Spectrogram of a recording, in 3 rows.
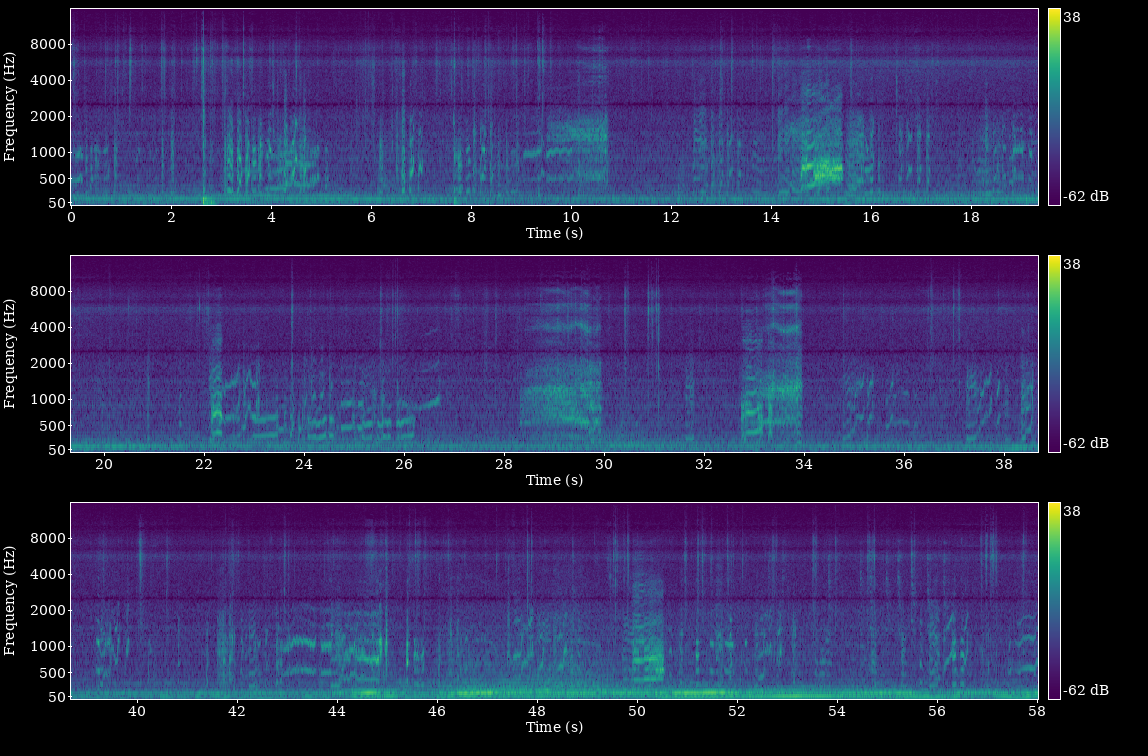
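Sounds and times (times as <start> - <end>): hens clucking: 0.0 - 34.1, 34.7 - 58.0
loud long chicken calls: 3.1 - 5.2, 7.8 - 10.8, 12.4 - 17.2, 28.3 - 30.0, 32.7 - 34.0, 41.6 - 46.6, 49.7 - 53.2.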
